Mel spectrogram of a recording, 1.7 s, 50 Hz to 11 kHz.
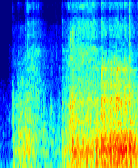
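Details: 1990 JDM Honda NSR250 two-stroke, first start after months of work (carb vent hoses redone): short crank, then it catches and revs into a raspy, fast two-stroke idle; normal start and idle.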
